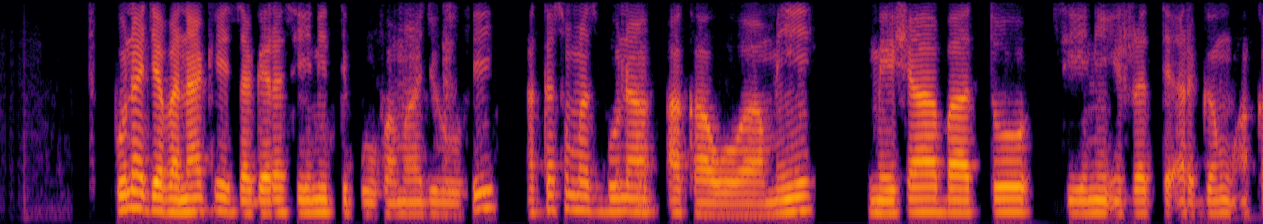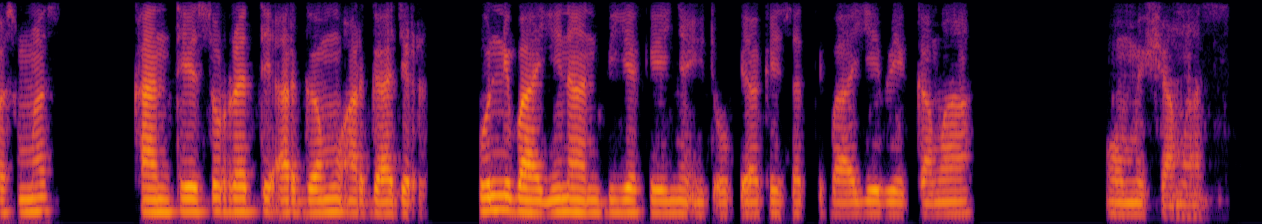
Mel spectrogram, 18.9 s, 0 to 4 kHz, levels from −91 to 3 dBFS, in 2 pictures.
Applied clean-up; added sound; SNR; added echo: none; none; none; none.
